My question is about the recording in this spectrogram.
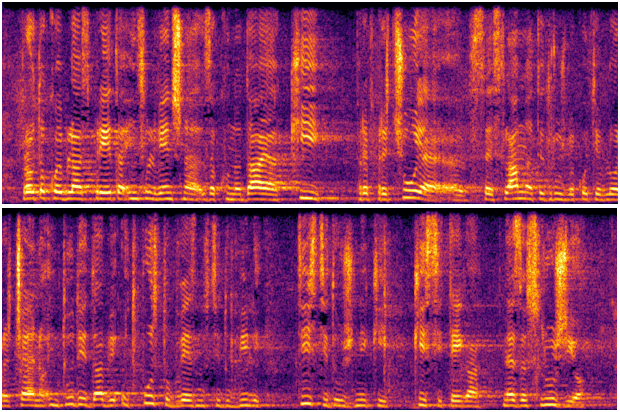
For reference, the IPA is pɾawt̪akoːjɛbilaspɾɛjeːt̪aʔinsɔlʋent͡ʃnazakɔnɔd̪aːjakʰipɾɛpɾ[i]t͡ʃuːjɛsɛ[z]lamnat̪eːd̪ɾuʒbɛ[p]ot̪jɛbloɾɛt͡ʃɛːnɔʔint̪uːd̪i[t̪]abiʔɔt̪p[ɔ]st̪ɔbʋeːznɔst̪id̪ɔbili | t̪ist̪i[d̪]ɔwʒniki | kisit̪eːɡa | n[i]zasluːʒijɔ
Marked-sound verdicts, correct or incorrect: incorrect, incorrect, incorrect, incorrect, incorrect, correct, incorrect

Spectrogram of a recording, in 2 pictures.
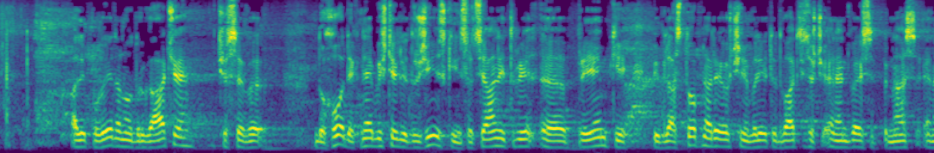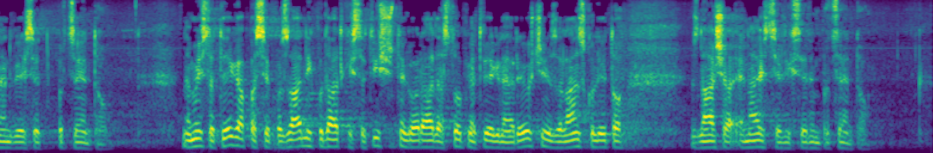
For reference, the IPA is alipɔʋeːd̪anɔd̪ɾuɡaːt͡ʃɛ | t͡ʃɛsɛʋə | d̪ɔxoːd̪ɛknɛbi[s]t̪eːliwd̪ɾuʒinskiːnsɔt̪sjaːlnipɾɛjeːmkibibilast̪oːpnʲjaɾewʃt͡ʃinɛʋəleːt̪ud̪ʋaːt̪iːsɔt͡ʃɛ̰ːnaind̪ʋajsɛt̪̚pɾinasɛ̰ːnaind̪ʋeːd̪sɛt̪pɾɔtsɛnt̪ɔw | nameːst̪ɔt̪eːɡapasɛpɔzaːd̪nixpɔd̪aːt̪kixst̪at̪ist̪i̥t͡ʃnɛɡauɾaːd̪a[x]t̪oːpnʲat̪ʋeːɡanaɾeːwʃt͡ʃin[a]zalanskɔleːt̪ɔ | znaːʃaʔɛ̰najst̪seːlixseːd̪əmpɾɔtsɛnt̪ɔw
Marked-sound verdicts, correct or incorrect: incorrect, incorrect, incorrect

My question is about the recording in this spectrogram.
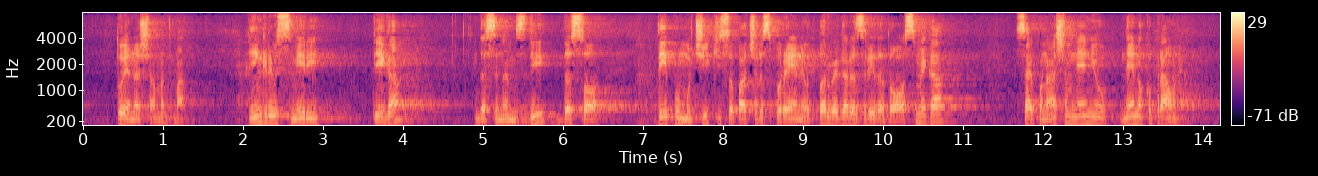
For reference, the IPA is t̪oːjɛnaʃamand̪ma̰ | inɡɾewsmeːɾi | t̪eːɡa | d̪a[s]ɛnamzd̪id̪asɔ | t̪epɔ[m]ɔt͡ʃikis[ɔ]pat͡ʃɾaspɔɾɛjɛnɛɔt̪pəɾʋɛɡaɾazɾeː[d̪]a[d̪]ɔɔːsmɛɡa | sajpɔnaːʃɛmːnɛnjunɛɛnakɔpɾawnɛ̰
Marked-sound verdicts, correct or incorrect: correct, correct, correct, correct, correct

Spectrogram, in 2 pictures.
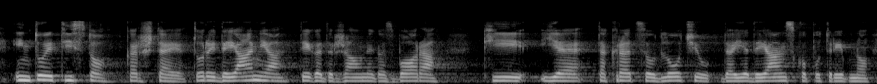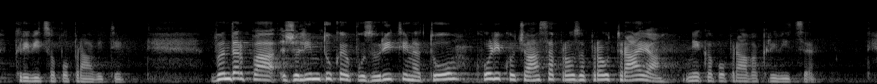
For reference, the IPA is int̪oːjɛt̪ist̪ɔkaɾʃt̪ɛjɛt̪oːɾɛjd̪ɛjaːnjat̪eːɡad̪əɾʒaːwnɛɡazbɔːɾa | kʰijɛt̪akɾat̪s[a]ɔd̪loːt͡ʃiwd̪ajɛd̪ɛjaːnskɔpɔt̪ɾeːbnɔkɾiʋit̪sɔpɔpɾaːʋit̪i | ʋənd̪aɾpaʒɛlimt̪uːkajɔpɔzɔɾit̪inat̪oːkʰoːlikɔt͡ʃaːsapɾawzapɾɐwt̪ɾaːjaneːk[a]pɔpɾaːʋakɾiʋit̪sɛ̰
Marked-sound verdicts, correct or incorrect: incorrect, correct

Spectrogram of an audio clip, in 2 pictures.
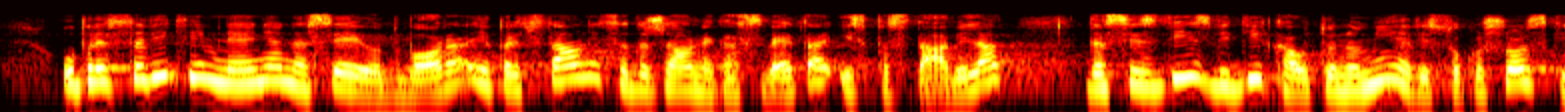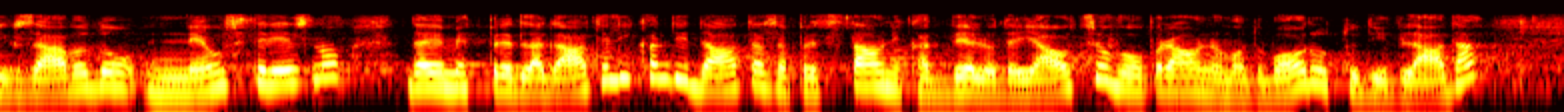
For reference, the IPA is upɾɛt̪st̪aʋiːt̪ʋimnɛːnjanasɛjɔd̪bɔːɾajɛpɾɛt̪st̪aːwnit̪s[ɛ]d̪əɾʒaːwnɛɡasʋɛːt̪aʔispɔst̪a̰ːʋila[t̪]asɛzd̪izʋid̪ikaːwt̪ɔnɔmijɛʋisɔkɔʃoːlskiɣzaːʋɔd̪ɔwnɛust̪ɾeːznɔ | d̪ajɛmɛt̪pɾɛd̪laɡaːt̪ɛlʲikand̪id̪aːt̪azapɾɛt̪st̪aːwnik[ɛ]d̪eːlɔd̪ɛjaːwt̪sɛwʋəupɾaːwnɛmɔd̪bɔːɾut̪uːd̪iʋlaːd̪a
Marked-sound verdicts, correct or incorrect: incorrect, incorrect, incorrect

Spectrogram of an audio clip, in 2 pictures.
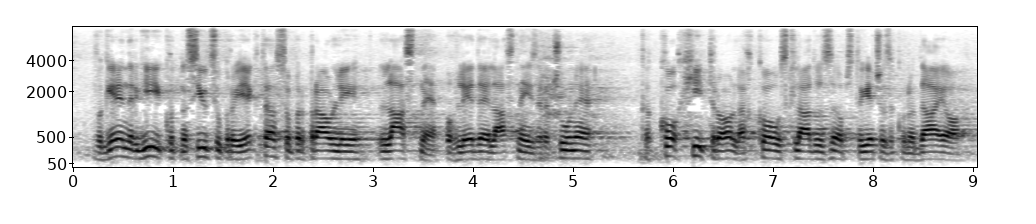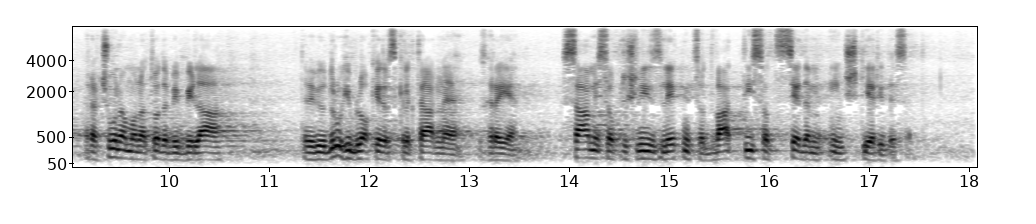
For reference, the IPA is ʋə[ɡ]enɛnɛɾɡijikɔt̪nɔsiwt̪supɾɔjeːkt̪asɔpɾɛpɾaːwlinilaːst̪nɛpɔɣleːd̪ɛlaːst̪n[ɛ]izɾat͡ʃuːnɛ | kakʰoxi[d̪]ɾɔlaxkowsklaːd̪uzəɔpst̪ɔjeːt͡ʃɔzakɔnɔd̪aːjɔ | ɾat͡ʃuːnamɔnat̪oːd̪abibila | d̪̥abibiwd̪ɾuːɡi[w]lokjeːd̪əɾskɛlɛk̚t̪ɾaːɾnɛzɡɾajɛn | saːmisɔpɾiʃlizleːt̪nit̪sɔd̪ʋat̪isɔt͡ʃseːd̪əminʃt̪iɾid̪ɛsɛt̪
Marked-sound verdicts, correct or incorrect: correct, correct, incorrect, incorrect

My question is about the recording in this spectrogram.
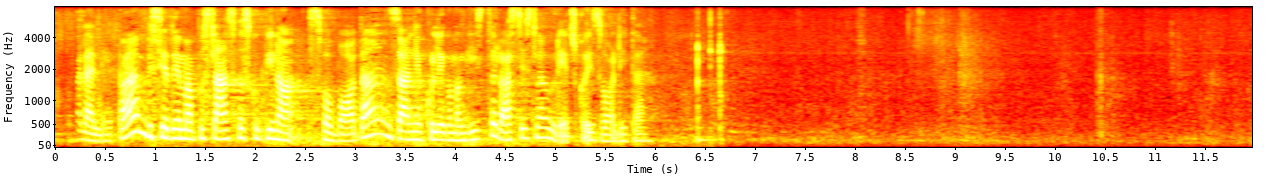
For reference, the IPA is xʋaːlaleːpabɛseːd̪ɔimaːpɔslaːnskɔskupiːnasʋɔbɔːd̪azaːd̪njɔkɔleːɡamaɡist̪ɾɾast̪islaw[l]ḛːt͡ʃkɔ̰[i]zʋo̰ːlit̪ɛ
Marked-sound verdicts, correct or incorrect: incorrect, correct

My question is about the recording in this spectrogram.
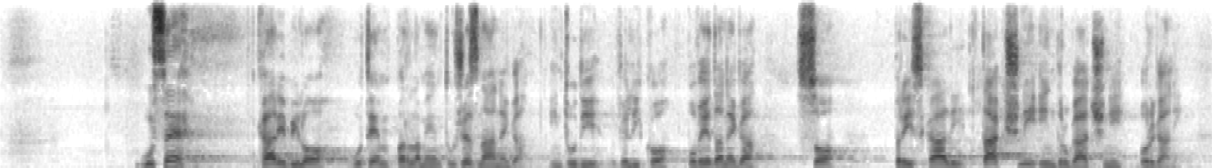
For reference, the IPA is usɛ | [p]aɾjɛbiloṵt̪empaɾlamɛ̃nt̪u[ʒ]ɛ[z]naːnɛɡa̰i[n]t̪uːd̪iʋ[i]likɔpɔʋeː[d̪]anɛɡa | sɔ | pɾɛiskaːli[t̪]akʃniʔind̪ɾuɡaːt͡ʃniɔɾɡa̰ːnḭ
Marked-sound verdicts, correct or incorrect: incorrect, correct, correct, correct, incorrect, correct, correct

